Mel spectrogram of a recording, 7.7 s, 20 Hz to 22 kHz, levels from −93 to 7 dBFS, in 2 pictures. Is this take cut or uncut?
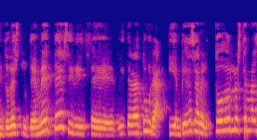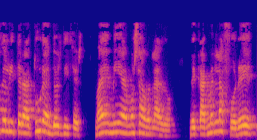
cut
